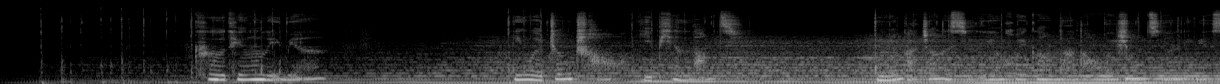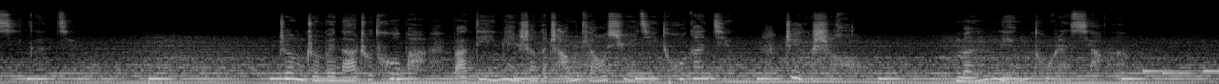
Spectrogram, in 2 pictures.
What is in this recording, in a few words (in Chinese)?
旁白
